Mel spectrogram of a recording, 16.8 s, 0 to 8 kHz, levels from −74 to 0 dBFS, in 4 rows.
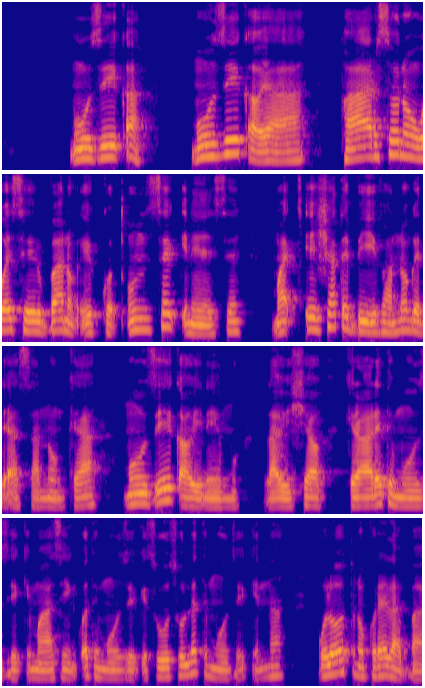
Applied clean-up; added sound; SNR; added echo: none; none; none; none.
